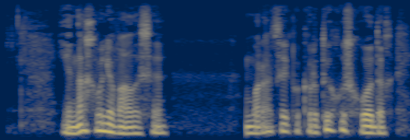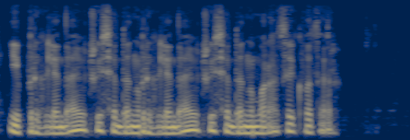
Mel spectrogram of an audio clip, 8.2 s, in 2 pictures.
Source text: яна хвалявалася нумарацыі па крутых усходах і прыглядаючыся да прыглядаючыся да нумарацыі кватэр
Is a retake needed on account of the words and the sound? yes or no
no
